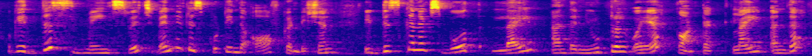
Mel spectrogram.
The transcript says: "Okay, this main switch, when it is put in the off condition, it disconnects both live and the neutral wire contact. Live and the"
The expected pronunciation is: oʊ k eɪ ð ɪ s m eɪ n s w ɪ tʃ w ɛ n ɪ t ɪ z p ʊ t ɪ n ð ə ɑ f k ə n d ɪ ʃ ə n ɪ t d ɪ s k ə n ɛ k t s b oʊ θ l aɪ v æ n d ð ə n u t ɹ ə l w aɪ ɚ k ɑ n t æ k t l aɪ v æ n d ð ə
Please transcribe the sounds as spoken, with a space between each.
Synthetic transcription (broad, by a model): oʊ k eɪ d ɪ s m eɪ n s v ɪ tʃ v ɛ n ɪ t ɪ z p ʊ t ɪ n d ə ɑ f k ə n d ɪ ʃ ə n ɪ t d ɪ s k ə n ɛ k t s b oʊ t l aɪ v æ n d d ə n u t ɹ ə l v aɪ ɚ k ɑ n t æ k t l aɪ v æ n d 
